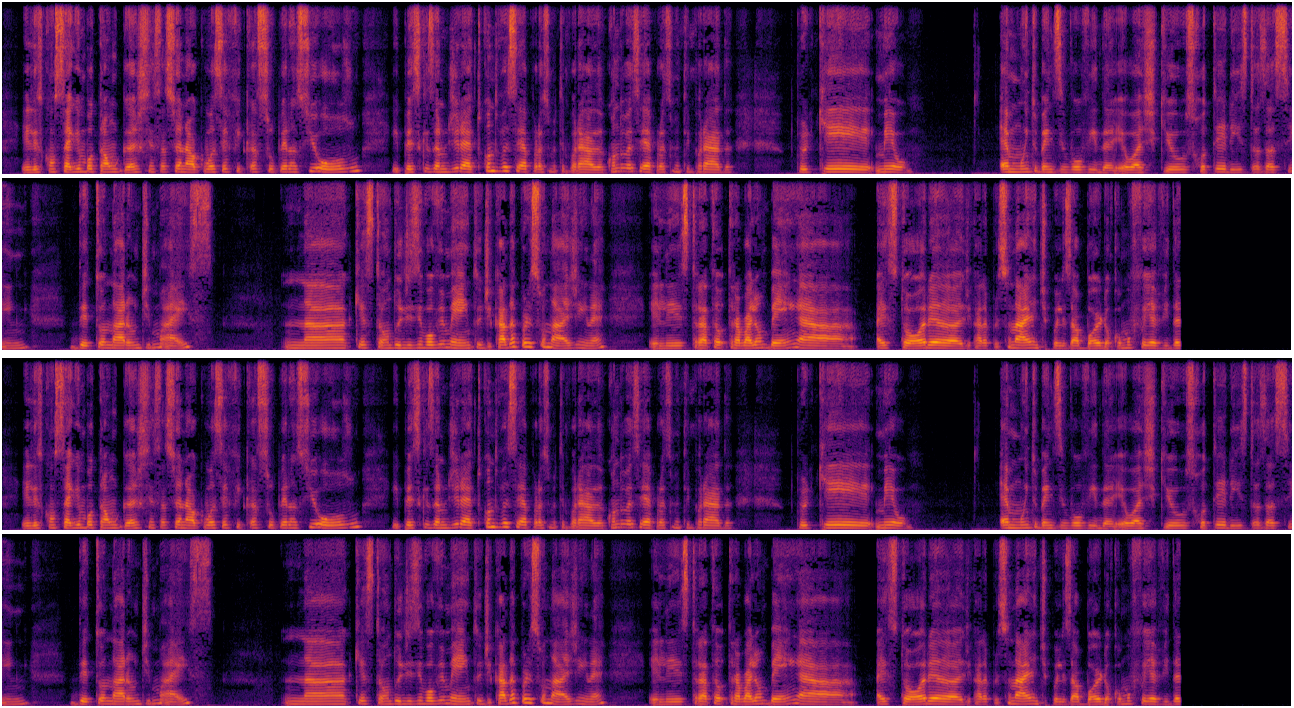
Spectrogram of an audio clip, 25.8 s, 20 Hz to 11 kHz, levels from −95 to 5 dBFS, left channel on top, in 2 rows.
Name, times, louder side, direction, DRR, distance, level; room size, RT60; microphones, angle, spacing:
voice 1, 0.2-7.6 8.0-9.1 10.0-13.2 13.6-15.0 15.7-19.0 19.4-24.7, left 2 dB, 15° left, 0.7 m, -29 dB
head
